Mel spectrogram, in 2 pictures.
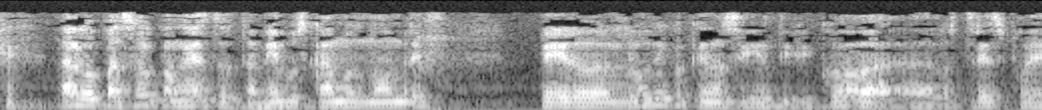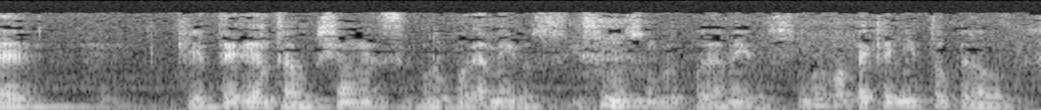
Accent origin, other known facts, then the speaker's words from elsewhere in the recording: Zamora, Zamora-Chinchipe, Ecuador; now in Quito, Ecuador; nosotros empezamos aquí estudiando en el Conservatorio de Loja porque de allá venimos. Yo soy de Zamora, pero Zamora queda 1 hora de Loja.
